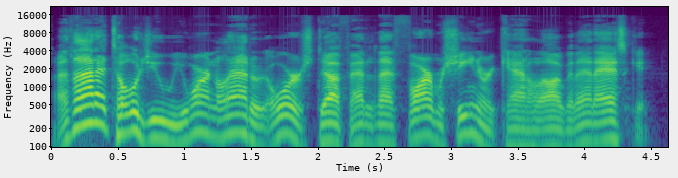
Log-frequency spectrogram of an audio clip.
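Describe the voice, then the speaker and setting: A man's voice: medium pitch, expressive, fast talker, sharp tone, no room sound. A man voicing a practical farm mare, a protective, exasperated big sister with plain-spoken, folksy talk. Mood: weary.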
